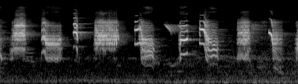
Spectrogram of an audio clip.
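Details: Harsh rasping notes from a long-tailed shrike in full song, used as a lure to get other shrikes singing; broad scratchy bursts come roughly every third of a second, mixed with a few thin whistles.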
